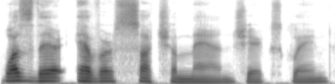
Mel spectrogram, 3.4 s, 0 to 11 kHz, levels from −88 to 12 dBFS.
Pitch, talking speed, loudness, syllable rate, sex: 120 Hz, 145 wpm, -21 LUFS, 3.9 syllables/s, male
